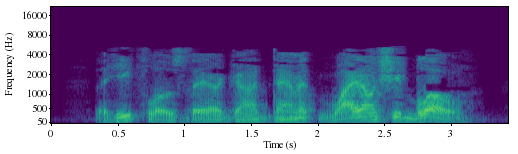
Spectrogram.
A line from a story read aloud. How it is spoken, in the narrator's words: Sal muttered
